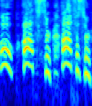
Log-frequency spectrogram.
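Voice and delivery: put-on female voice. In a role-play, a witness calls out to the police, in [name]'s female voice. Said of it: "that's probably my best female voice".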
